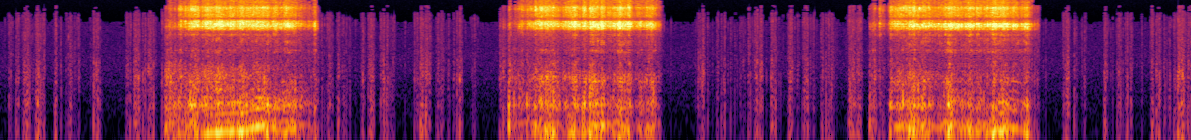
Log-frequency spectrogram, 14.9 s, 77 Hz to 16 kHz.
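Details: Snoring from an adult man (husband) during sleep: harsh, rasping snores about every four to five seconds, around 13 a minute, with crackly background noise between them.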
